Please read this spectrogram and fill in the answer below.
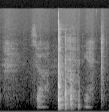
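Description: A single sharp knock a little over a second in, after a woman briefly says "so yeah".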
